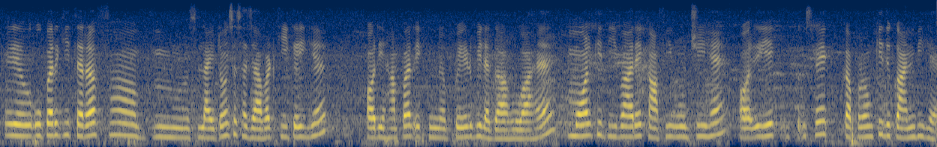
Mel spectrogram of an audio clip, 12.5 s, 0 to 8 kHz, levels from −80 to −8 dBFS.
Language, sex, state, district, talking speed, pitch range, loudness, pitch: Hindi, female, Uttar Pradesh, Gorakhpur, 175 wpm, 200-235 Hz, -21 LUFS, 220 Hz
